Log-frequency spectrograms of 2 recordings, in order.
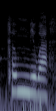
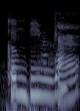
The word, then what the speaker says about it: Kambiwá: Kambiwá. – C-A-M-B-I-U-A. Kambiwá. – K-A-M-B-I-W-A. – M-B-I-W-A.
